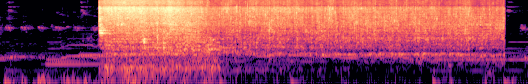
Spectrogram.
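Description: Water pours into a pot for boiling pigeon peas, a sudden bright splashing rush that starts abruptly, stays steady for about five seconds and then cuts off, close by and alone.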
